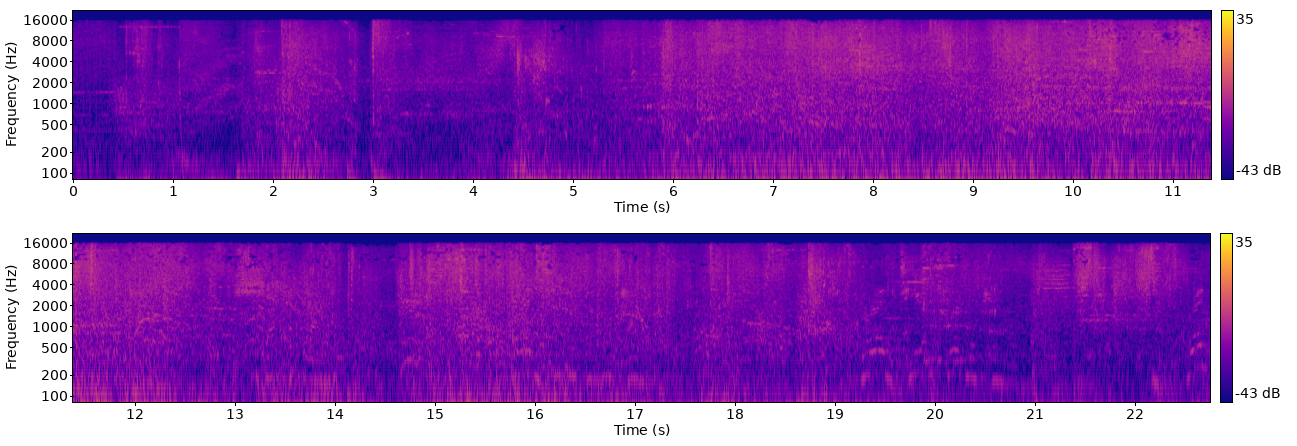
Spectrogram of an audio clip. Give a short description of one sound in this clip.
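Game spell effects whoosh, clash and explode in a busy fight.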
